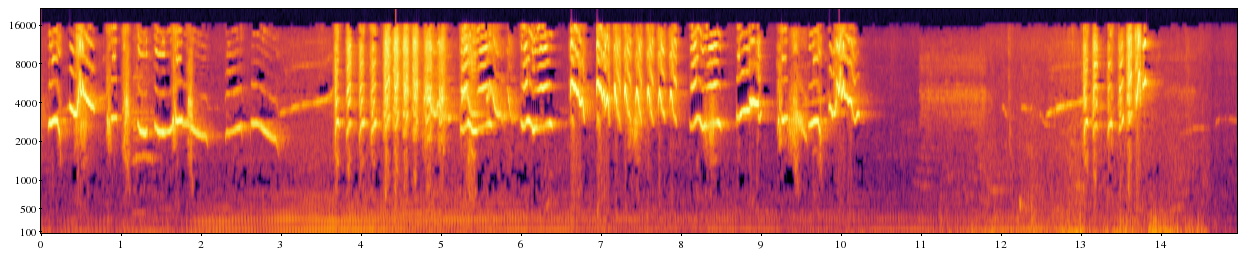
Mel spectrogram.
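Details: Oriental magpie-robin singing aggressively, tail opened, ready to fight: ten seconds of dense varied phrases mixing clear whistles, rattling trills and harsh scratchy notes, then a quiet spell with low hum and a last harsh burst.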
